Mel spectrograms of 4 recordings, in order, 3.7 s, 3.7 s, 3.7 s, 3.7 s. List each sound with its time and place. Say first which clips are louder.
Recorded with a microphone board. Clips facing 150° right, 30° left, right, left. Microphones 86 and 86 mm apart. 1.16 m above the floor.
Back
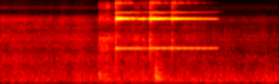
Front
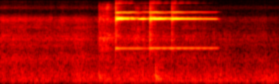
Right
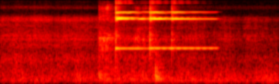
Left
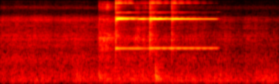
1.3 s a doorbell: back 1 dB, left 1 dB; 160° right, 0.5 m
